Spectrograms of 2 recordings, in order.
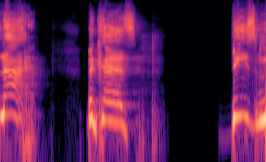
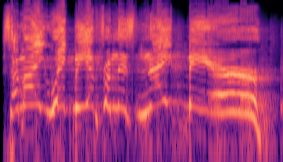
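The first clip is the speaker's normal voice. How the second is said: voicing the girls; 8 semitones higher than usual. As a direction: wail it like a trapped girl. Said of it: "It's like".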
